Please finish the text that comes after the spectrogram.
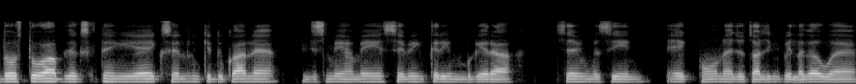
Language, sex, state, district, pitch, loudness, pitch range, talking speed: Hindi, male, Rajasthan, Bikaner, 125 Hz, -21 LUFS, 120-130 Hz, 195 wpm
